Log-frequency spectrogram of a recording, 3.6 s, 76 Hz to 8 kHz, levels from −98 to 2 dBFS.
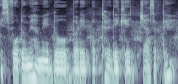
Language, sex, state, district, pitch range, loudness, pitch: Hindi, male, Assam, Sonitpur, 85-105 Hz, -16 LUFS, 95 Hz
